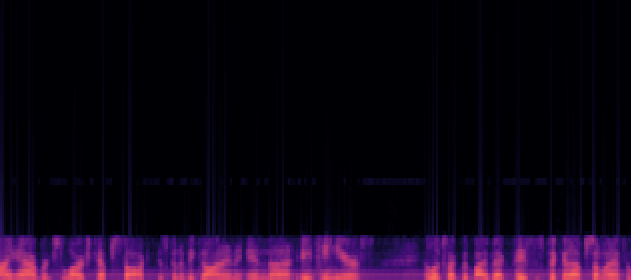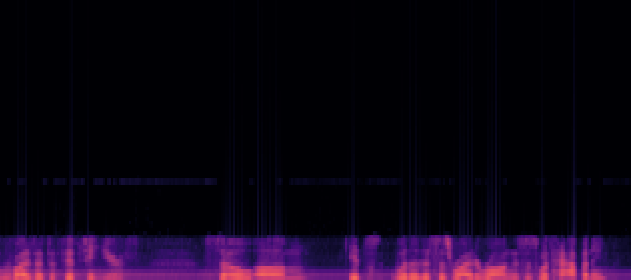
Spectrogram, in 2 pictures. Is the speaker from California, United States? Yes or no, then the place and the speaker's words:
yes; California, United States; Well, it's pretty simple. I'm from California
